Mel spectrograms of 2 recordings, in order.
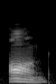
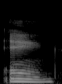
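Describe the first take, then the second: First: The name is said in an altered pronunciation. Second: The name is said in its original pronunciation. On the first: This is how the film said the name. The speaker calls it wrong. "they mispronounced their names. So his name is Ong" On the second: This is how the name is meant to be said. The speaker calls it right. "their names were like Aang"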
